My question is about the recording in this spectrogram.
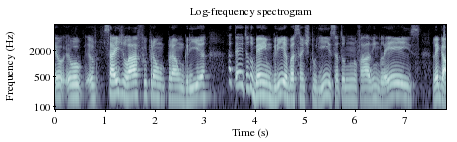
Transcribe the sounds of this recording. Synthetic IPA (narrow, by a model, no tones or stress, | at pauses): ewewewsaid͡ʒɪlafujpɾɐũpɾɐũŋɡɾiɐ | at̪ɛit̪ud̪ʊbẽj̃ũŋɡɾiɐbast̪ɐ̃nt͡ʃɪ̥t̪uɾist̪ɐt̪od̪ʊmũnd̪ʊfalavɐĩŋɡlejs | leɡaw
